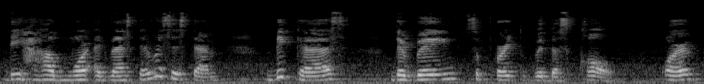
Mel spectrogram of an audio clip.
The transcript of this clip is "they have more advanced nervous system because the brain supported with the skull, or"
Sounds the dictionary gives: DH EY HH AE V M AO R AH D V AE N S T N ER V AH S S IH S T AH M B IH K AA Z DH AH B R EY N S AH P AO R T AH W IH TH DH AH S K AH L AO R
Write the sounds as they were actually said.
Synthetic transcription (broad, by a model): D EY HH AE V M AO R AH D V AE N S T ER AH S S IH S T AH M B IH K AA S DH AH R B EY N S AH P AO R T W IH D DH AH S K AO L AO R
